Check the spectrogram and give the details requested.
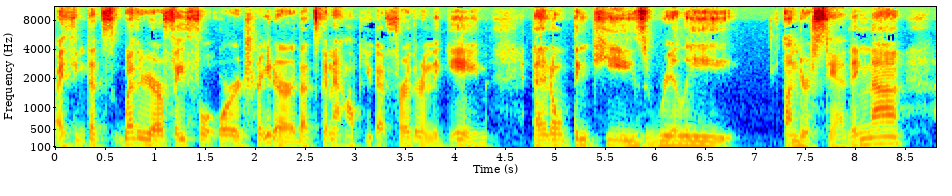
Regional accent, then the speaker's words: Philadelphia, Pennsylvania, United States; I'm also from Philly, where Jason Kelce played on the Eagles.

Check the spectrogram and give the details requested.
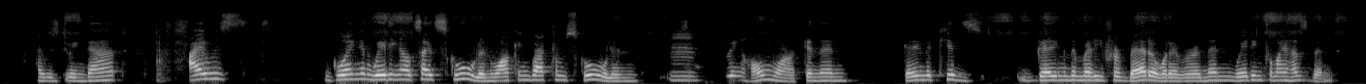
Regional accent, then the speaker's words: India; moved away; I didn't grow up here. I grew up in India.

